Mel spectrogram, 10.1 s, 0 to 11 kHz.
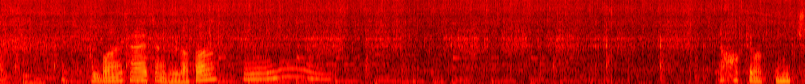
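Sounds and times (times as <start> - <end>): fish sizzling in a pan: 0.0 - 10.0.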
